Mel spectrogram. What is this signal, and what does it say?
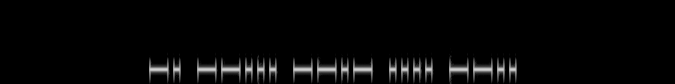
Morse code, heard as a keyed tone, about 20 wpm, 700 Hz. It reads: N7QHZ
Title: USA Call Signs - 5 Characters - Repeated 2x - 20wpm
